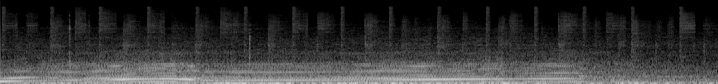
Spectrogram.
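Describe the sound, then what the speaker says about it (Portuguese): A Porsche Boxster 2.5 Tiptronic six-cylinder engine runs steadily and close by, its tone climbing and dipping slightly in a continuous, loud drone for about six seconds before easing off. "o som inconfundível do seu Boxster de 6 cilindros."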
